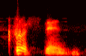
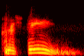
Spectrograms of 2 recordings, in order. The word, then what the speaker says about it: Christine: know, having sex with Kristen. You didn't even say her name right. You kept saying Kristen, and her name's Christine.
